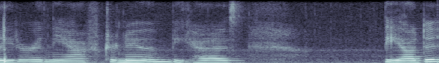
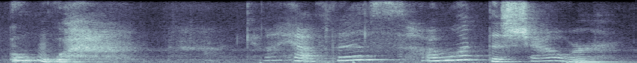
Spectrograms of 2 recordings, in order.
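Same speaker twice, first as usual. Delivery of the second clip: giddy delight; 8 semitones higher than usual. Real, not acted. Wants the shower.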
